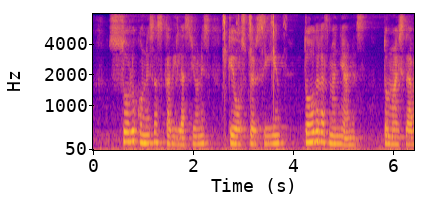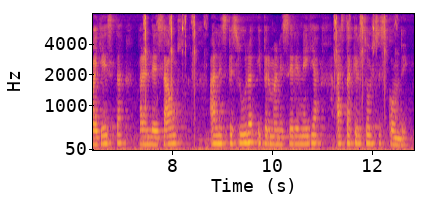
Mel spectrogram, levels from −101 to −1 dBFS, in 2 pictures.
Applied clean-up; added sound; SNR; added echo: none; Scissors; 5 dB; reverberation time 2.0 s.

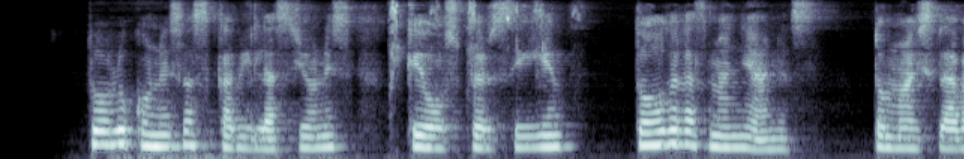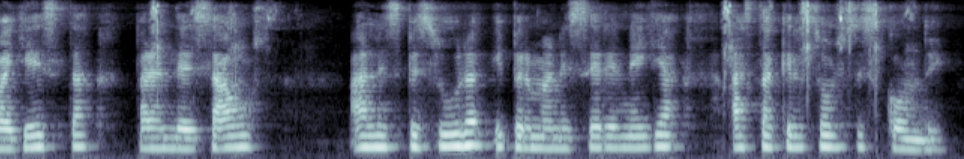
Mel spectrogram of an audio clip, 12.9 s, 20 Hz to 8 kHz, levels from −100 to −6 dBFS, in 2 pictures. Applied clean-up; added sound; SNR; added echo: neural mask model DeepFilterNet 3.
